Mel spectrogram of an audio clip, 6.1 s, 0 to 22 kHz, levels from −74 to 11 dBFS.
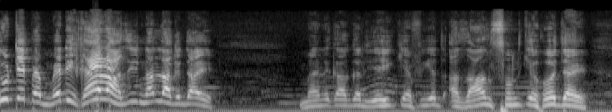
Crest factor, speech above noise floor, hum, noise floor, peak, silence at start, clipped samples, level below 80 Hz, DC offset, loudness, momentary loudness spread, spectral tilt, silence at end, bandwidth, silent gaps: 16 dB; 28 dB; none; -42 dBFS; 0 dBFS; 0 s; under 0.1%; -36 dBFS; 1%; -14 LUFS; 17 LU; -3 dB/octave; 0.1 s; 16 kHz; none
